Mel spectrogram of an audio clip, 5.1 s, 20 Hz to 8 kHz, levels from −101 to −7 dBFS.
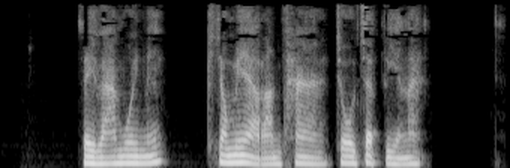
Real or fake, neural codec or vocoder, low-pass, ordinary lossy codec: fake; codec, 16 kHz, 2 kbps, FunCodec, trained on Chinese and English, 25 frames a second; 7.2 kHz; MP3, 32 kbps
